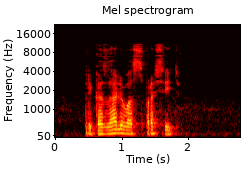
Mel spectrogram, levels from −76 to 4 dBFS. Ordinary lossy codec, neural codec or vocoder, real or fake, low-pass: AAC, 64 kbps; vocoder, 44.1 kHz, 128 mel bands every 256 samples, BigVGAN v2; fake; 10.8 kHz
